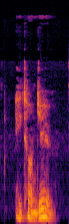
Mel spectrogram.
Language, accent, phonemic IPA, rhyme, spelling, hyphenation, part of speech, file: English, Southern England, /ˌeɪ.tɒnˈd(j)uː/, -uː, etendue, eten‧due, noun, LL-Q1860 (eng)-etendue.wav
